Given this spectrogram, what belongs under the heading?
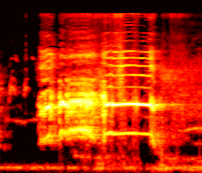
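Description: A big rooster on a Pakistani village farm crows once, loud and close, a single drawn-out call lasting about a second and a half over quiet background.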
